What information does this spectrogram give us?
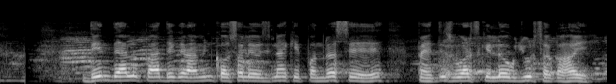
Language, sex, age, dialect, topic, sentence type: Magahi, male, 18-24, Western, banking, statement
